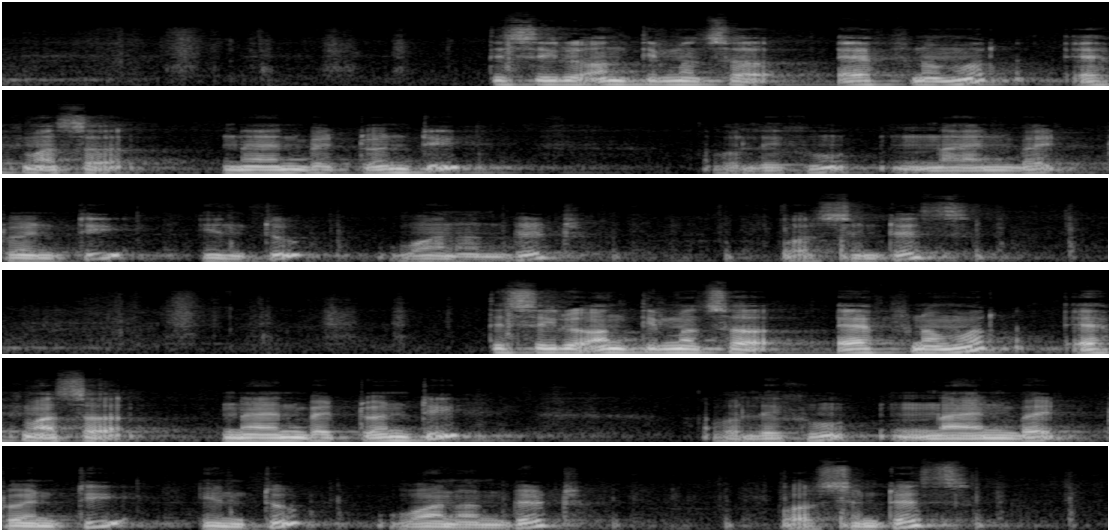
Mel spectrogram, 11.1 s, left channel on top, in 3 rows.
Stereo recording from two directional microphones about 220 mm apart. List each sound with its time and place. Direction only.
1.6 s a man's voice: 35° right (ahead or behind)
